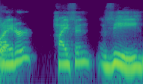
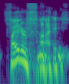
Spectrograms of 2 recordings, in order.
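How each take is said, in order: First: The last word is said as the letter V. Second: The last word is said as the number five. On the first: The speaker calls it wrong. "I've been saying fighter V the whole time" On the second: The speaker calls it right. "it's a Roman numeral for five"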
